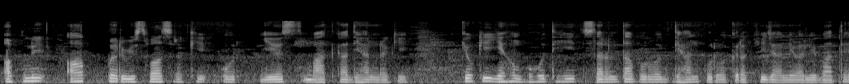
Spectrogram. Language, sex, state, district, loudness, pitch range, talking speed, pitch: Hindi, male, Madhya Pradesh, Dhar, -22 LUFS, 110-130 Hz, 160 wpm, 120 Hz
